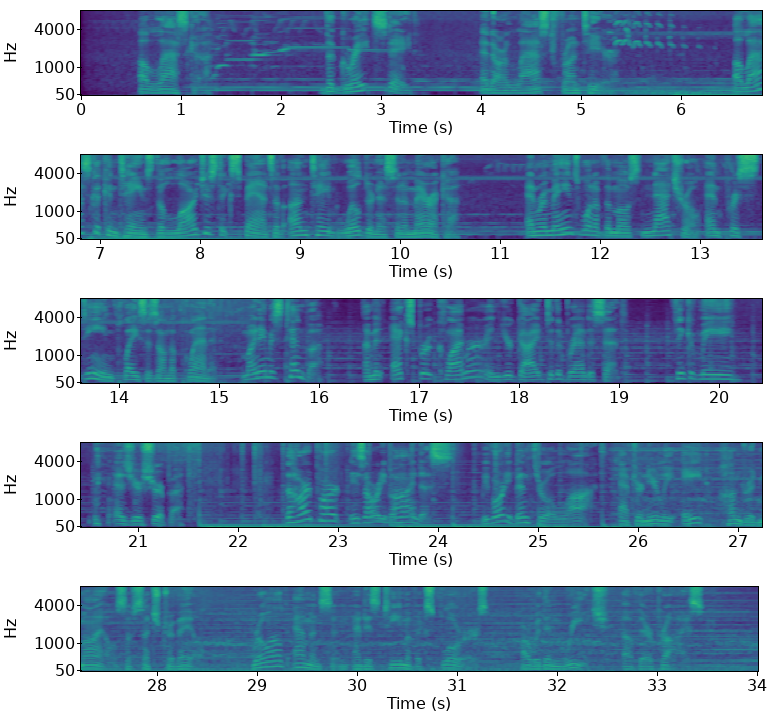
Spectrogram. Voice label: Narration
